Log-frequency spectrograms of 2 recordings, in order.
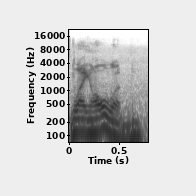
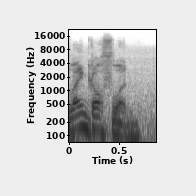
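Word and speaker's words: Llangollen: That's like um trying to learn how to pronounce Lang Goofflin. It's like you look at it and it's go it's Langland but no it's Lang Goan.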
